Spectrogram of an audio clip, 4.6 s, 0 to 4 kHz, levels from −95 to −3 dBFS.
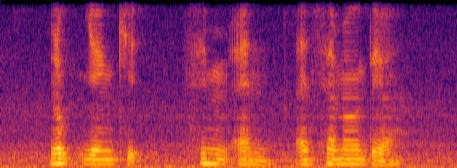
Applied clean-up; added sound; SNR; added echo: none; none; none; none.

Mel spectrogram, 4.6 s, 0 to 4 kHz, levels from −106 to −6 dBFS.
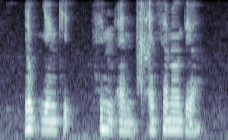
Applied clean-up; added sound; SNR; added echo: classical method log-MMSE.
